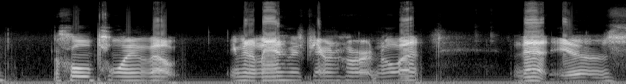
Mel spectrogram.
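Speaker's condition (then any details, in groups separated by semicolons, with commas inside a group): Cerebral palsy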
